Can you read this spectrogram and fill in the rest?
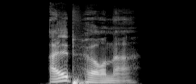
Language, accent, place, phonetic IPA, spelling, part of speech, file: German, Germany, Berlin, [ˈalpˌhœʁnɐ], Alphörner, noun, De-Alphörner.ogg
- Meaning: nominative/accusative/genitive plural of Alphorn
